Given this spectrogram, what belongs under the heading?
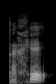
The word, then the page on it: taxe7: apatani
